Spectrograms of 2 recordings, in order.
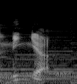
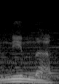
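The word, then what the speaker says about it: Niña: Pequena canelada, os navios de Colombo são Pinta, Ninha e Santa Maria, Aninha se pronuncia Ninha. Errinhos comuns entre os brasileiros sem muita intimidade com o castelhano. É, falar Nina.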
